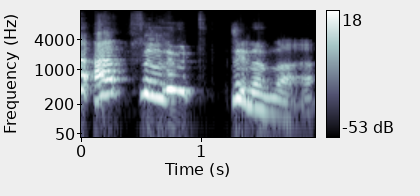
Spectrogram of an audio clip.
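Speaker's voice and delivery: very high, very loud, swooping sing-song voice. Answering a request to say the line: voice of It. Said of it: "can you say absolute cinema in the voice of It?".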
